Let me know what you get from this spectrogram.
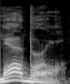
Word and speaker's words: Marlboro: Marlboro. – Am I saying it right? – Yeah.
